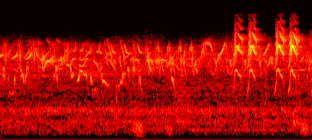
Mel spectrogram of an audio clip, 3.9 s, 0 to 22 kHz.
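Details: Icterine warbler song recorded at Løten, 2024: continuous chattering jumble of squeaky, buzzy and whistled notes, growing louder with sharp high clicks toward the end.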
